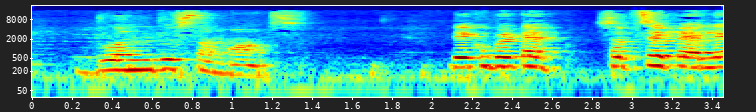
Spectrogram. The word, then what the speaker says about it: द्वंद्व: द व फिर द व, द्वंद्व। इसका उच्चारण बार बार करके देखना आप सभी, द्वंद्व समास।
